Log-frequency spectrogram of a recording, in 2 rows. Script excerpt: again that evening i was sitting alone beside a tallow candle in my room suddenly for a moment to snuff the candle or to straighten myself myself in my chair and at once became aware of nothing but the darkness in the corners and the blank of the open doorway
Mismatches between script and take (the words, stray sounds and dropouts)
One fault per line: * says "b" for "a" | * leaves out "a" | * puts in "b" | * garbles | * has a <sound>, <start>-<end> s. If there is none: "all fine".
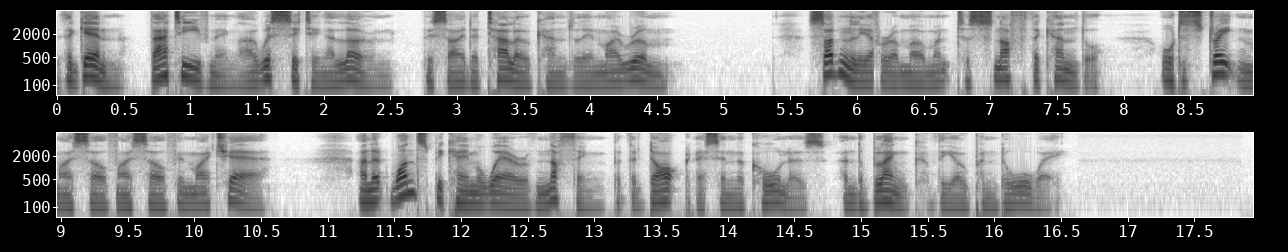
all fine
